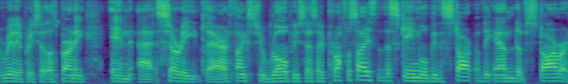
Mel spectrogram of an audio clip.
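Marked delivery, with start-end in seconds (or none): none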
